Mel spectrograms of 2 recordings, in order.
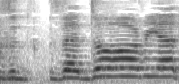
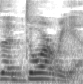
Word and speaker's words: Zedoria: Well, I already said my name, but I'm Zedoria. That's how you say my name, okay? So a lot of people jack it up because they don't pronounce the I, but it's Zedoria, okay?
